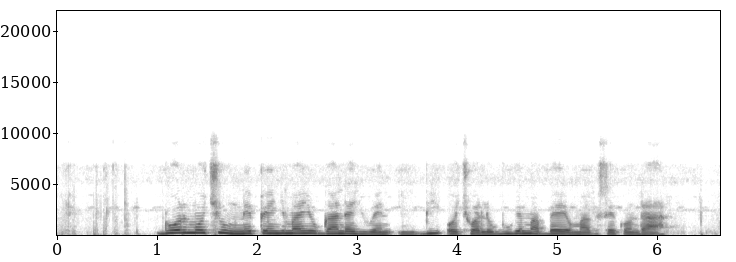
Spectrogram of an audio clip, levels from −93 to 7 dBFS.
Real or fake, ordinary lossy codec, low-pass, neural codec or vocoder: real; Opus, 32 kbps; 7.2 kHz; none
